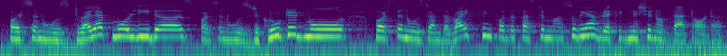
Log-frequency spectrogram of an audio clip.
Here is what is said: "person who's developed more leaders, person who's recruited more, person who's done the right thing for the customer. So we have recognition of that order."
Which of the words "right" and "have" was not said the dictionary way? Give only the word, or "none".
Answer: none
